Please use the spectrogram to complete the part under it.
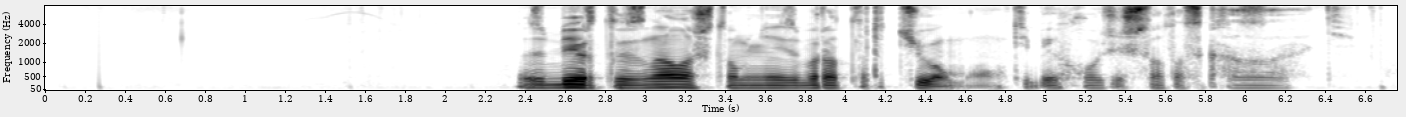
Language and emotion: Russian, neutral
